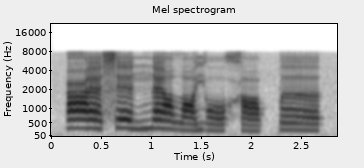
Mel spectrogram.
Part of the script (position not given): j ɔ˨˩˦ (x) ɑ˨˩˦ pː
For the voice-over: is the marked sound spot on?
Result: yes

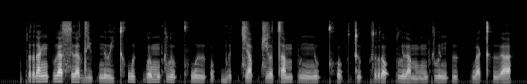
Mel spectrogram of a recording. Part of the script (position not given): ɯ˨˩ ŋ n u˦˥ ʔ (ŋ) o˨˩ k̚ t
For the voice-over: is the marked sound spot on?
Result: no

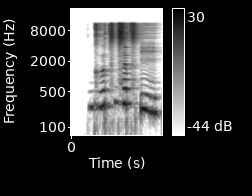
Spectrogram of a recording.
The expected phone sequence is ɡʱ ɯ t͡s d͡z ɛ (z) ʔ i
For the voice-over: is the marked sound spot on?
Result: no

